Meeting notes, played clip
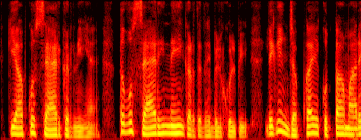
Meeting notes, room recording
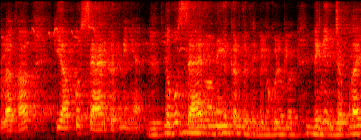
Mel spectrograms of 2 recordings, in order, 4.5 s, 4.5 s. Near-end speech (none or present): present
